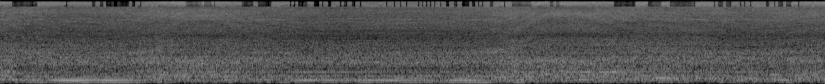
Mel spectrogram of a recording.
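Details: Panasonic upright, one of the last sold in the US, base plate refitted, bare-floor switch, auto height adjustment, brush roll auto-stops when upright: steady even motor roar with smooth airy hiss, no knocks or rattles; runs cleanly.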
